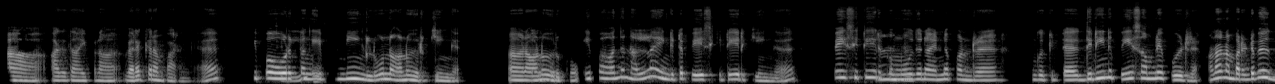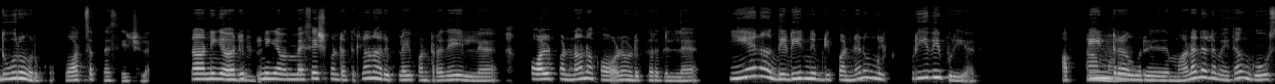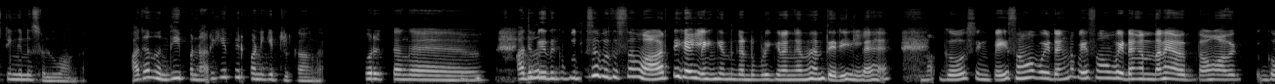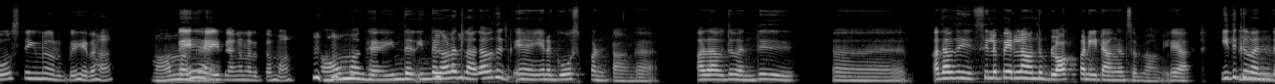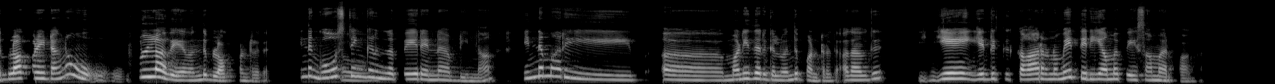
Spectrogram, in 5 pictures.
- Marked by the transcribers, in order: "இப்ப" said as "இப்"; "இருக்கோம்" said as "இருக்கீங்க"; in English: "கோஸ்ட்டிங்ன்னு"; drawn out: "ஒருத்தங்க"; laughing while speaking: "இப்ப இதுக்கு புதுசு புதுசா வார்த்தைகள் … பேய் ஆயிட்டாங்கன்னு அர்த்தமா?"; in English: "கோஸ்ட்டிங்"; in English: "கோஸ்டிங்ன்னு"; in English: "கோஸ்ட்"; drawn out: "அ"; in English: "கோஸ்ட்டிங்கறந்த"; drawn out: "மாரி"
- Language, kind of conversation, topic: Tamil, podcast, ஆன்லைன் மற்றும் நேரடி உறவுகளுக்கு சீரான சமநிலையை எப்படி பராமரிப்பது?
